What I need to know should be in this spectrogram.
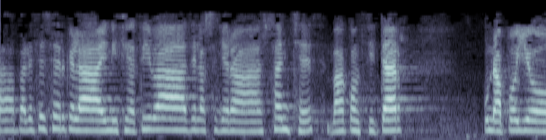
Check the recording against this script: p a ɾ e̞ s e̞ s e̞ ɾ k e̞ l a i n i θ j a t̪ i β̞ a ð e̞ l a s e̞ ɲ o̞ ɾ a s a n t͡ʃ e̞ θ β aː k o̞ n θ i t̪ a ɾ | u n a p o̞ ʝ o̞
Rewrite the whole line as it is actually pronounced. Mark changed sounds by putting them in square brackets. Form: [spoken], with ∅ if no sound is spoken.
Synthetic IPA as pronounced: p a ɾ e̞ [θ] e̞ s e̞ ɾ k e̞ l a i n i θ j a t̪ i β̞ a ð e̞ l a s e̞ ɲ o̞ ɾ a s a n t͡ʃ e̞ θ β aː k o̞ n θ i t̪ a ɾ | u n a p o̞ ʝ o̞

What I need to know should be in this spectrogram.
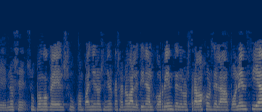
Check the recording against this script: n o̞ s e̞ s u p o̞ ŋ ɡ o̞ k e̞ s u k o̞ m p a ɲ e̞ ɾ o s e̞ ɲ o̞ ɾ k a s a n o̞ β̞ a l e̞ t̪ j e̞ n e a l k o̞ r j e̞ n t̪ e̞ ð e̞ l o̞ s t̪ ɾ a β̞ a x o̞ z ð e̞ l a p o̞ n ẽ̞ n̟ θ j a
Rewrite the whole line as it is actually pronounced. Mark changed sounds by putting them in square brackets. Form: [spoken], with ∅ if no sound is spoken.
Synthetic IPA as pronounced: n o̞ s e̞ s u p o̞ ŋ ɡ o̞ k e̞ s u k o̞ m p a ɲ e̞ ɾ o s e̞ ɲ o̞ ɾ k a s a n o̞ β̞ a l e̞ t̪ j e̞ n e a l k o̞ r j e̞ n t̪ e̞ ð e̞ l o̞ s t̪ ɾ a β̞ a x o̞ z ð e̞ l a p o̞ n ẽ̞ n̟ θ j a

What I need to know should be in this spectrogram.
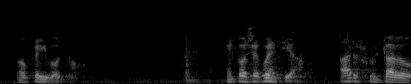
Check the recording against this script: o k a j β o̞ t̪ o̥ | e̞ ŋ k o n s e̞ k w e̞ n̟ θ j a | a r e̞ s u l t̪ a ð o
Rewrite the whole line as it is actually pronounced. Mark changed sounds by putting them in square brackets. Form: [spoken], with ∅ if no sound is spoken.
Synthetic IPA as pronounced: o k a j β o̞ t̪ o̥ | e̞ ŋ k o n s e̞ k w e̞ n̟ θ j a | a r e̞ s u l t̪ a ð o

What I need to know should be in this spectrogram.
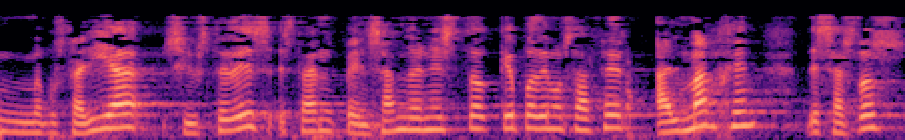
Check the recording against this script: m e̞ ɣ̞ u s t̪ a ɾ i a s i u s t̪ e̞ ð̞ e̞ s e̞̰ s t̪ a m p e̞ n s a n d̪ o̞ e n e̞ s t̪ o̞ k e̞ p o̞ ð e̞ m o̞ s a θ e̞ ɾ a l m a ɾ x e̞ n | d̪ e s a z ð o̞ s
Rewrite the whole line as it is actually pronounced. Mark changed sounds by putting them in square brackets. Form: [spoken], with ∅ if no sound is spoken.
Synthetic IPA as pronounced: m e̞ ɣ̞ u s t̪ a ɾ i a s i u s t̪ e̞ ð̞ e̞ s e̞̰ s t̪ a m p e̞ n s a n d̪ o̞ e n e̞ s t̪ o̞ k e̞ p o̞ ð e̞ m o̞ s a θ e̞ ɾ a l m a ɾ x e̞ n | d̪ e s a z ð o̞ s

